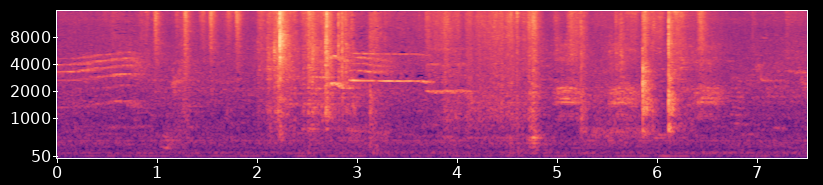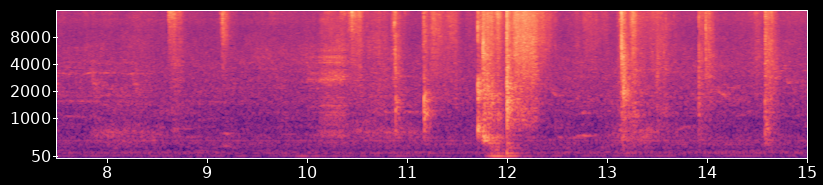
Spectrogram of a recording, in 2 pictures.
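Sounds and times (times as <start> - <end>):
birds calling: 4.8 - 11.1.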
